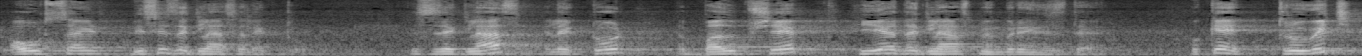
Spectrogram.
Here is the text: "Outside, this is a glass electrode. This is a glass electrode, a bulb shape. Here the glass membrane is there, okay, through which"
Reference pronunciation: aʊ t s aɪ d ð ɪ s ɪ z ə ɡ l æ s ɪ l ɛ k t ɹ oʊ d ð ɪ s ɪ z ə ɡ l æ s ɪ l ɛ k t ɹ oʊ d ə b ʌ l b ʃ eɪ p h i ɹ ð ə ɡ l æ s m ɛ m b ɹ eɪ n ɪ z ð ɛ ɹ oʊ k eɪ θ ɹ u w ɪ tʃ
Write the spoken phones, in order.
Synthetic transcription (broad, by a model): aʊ t s aɪ d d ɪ s ɪ z ə ɡ l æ s ɪ l ɛ k t ɹ oʊ d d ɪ s ɪ z ə ɡ l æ s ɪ l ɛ k t ɹ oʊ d ə b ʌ l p ʃ eɪ p h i ɹ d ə ɡ l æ s m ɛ m b ɹ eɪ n ɪ z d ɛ ɹ oʊ k eɪ t ɹ u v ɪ tʃ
